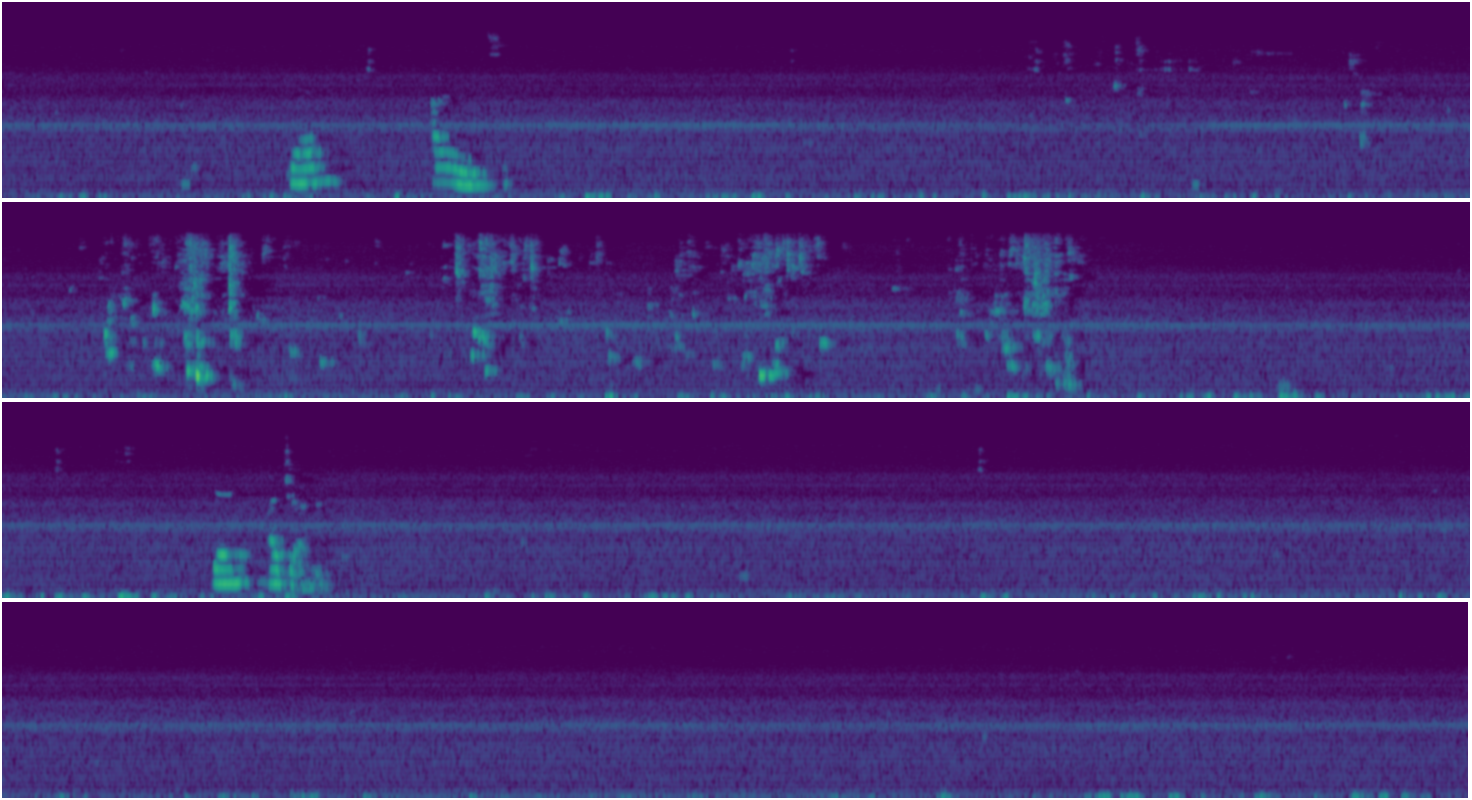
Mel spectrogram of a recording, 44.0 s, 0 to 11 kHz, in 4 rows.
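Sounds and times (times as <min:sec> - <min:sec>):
thin high whine: 0:00.0 - 0:33.9
low microphone hiss: 0:00.0 - 0:44.0
tiny faint sound: 0:05.7 - 0:24.8
water splashing in sink: 0:11.5 - 0:19.3.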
